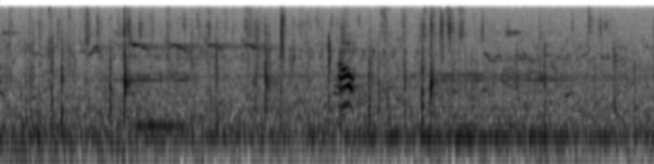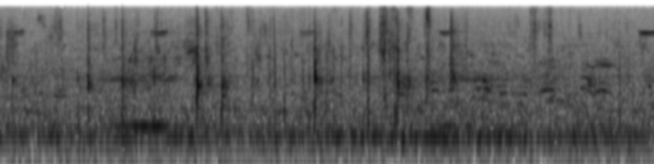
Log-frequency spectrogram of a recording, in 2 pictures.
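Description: Tennis rally on a hard court: the ball struck by rackets and bouncing, a series of sharp pops at uneven spacing, with a cluster about five seconds in and several more later.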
